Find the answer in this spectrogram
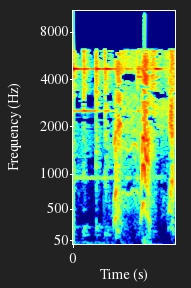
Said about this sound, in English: I dropped the bell. I'm going to kill that bell. I'm going to throw it out the window.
